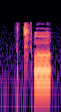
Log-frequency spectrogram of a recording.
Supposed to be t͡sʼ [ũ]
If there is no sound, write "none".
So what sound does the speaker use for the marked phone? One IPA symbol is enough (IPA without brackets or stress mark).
ũ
